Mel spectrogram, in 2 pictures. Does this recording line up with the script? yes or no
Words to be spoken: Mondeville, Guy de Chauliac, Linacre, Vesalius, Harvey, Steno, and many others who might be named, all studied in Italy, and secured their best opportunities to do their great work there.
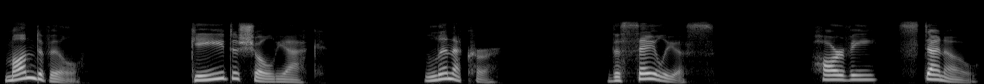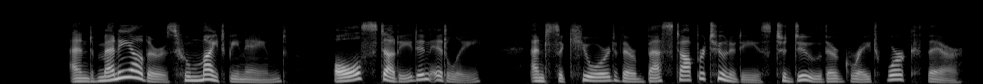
yes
